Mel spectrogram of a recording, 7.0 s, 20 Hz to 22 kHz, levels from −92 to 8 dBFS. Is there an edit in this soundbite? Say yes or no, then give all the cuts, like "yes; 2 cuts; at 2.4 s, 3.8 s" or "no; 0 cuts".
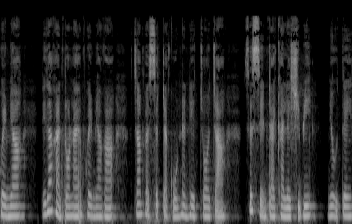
no; 0 cuts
